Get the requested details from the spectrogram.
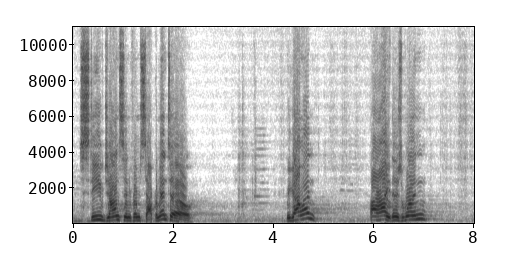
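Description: A man speaks into a microphone over a loudspeaker outdoors, in short bursts.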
